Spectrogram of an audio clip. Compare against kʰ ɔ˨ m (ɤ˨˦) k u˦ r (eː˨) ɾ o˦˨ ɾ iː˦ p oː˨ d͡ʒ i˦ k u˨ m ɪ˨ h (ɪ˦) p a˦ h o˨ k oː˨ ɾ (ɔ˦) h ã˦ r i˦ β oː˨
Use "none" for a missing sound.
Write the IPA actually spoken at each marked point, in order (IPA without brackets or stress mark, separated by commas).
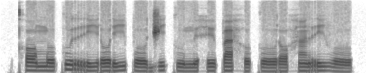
o˨˦, iː˨, ɪ˦˨, ɔ˨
